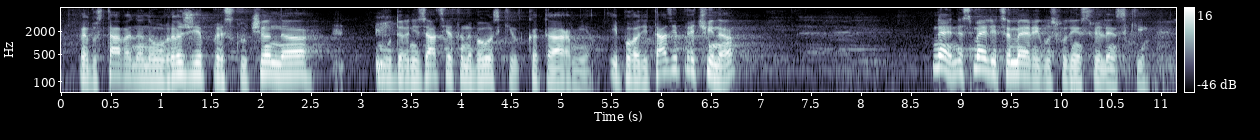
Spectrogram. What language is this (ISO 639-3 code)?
bul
